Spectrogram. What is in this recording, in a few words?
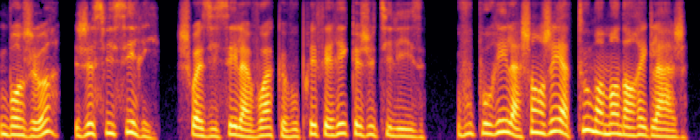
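Canadian French; fr-CA; iOS Sounds; Buddy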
